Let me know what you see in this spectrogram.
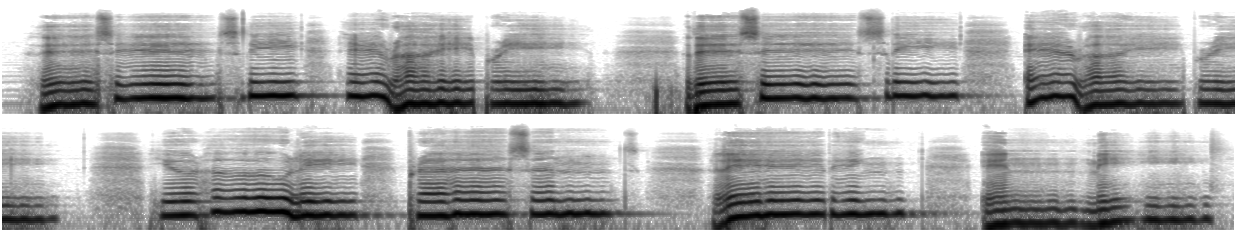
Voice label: subtle chorus vocal bypass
